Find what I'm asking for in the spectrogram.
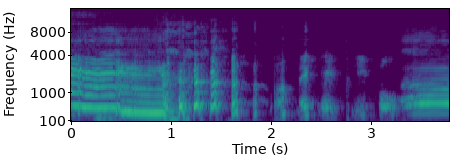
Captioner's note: laughs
